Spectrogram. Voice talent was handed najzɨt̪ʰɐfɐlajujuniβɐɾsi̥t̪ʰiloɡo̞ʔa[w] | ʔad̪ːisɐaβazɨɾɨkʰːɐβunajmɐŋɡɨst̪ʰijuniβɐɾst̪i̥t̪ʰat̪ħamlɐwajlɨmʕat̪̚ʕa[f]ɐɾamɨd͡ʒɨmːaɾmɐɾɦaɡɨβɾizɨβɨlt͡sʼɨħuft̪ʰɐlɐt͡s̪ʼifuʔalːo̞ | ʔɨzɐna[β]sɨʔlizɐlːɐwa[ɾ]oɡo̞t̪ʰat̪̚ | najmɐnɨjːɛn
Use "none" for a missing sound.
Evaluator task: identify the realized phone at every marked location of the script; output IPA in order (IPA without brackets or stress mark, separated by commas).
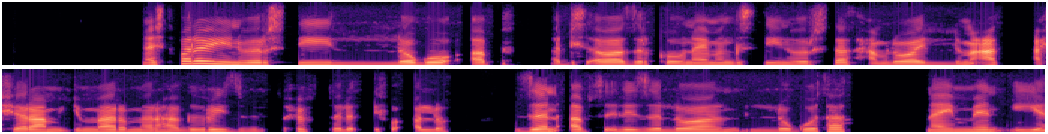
β, ʃ, β, l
